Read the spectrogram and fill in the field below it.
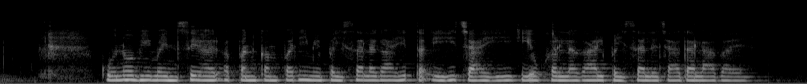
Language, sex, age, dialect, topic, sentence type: Chhattisgarhi, female, 25-30, Northern/Bhandar, banking, statement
